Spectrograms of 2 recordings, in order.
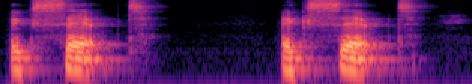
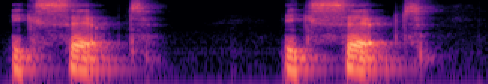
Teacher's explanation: In my accent, the first sound is that schwa sound.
